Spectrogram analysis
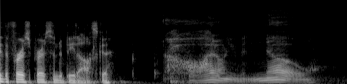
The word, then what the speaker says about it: Asuka: Global Wars, it's fucking Asuka, not Oska.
